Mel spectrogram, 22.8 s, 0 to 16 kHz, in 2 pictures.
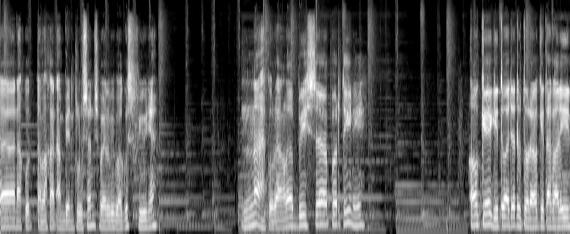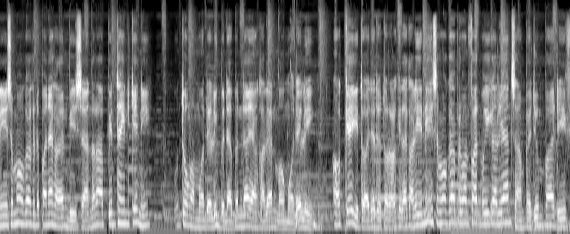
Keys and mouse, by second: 9.0-22.8 middle drag.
